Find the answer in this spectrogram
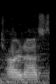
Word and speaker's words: Tarnost: there in the forest is a fortress named tarnost fortress is named tarnas and tarnas is spelled t-a-r-n-o-s-t just for you guys when you're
